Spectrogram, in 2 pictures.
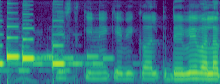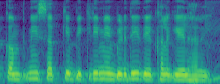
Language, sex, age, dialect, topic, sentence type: Magahi, female, 25-30, Western, banking, statement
